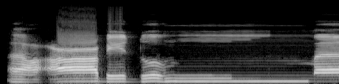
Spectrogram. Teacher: یہاں میم آیا ہے اس لیے ادغام با گنہ ہوگا. عابدم ما الف مدہ ہے 1 الف کے برابر ما کو کھینچنا ہے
